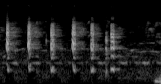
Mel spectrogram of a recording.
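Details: Pet parrot kept in a home, giving a series of seven short, harsh, scratchy chirps spaced about a fifth of a second apart.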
